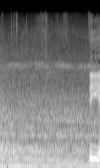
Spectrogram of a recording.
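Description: A steady low hum from a running motor, even in pitch, like an engine at idle. Speech comes in near the end.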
